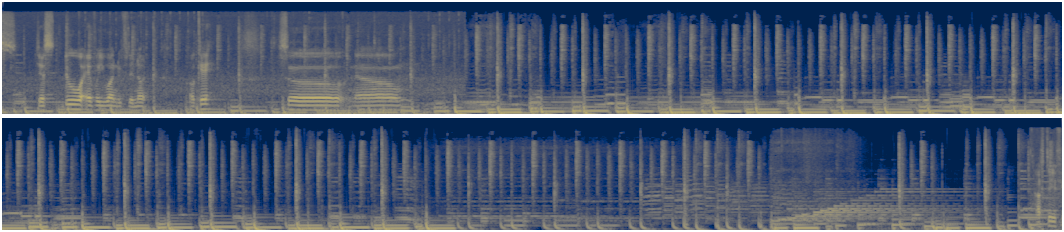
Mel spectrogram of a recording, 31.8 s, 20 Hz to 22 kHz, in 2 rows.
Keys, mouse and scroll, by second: 0.2 middle click, 1.1-3.4 drag, 3.4 middle click, 4.2 scroll down 1, 4.6 ctrl+alt+click, 5.4 scroll down 1, 5.7 shift+middle click, 6.4-8.7 drag, 8.7 middle click, 8.9 scroll up 1, 9.1-11.6 drag, 11.6 middle click, 12.1-13.5 ctrl+alt+drag, 13.5 middle click, 13.7 click, 14.6 middle click, 14.9-16.5 ctrl+alt+drag, 16.5 middle click, 17.1-18.6 drag, 18.6 middle click, 18.8 ctrl+alt+click, 19.2 middle click, 19.6 click, 20.1 middle click, 20.7-22.7 ctrl+alt+drag, 22.7 shift+middle click, 22.9-23.2 scroll up 2, 23.3 scroll down 1, 23.3-24.7 middle drag, 24.7-26.4 drag, 26.4 middle click, 26.8 click, 27.7 shift+middle click, 28.0 click, 28.5 middle click, 28.9-30.8 drag, 30.8-31.8 middle drag.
